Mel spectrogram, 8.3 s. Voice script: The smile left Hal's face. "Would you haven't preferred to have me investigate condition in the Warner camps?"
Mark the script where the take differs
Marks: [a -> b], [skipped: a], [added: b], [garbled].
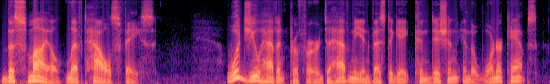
The smile left Hal's face. "Would you haven't preferred to have me investigate condition in the Warner camps?"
